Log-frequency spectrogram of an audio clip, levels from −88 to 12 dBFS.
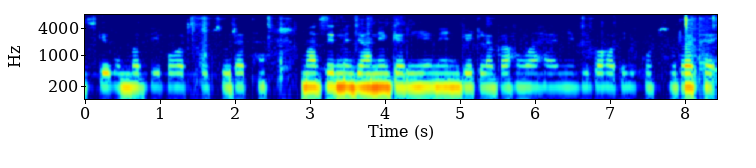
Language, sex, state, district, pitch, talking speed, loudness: Hindi, female, Uttar Pradesh, Ghazipur, 195 Hz, 180 wpm, -23 LUFS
